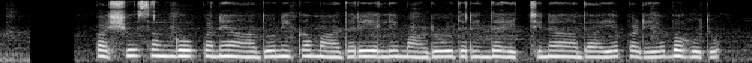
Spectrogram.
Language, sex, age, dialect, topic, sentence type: Kannada, female, 18-24, Mysore Kannada, agriculture, statement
